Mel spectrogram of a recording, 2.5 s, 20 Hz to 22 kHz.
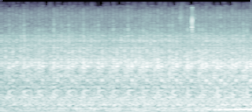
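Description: Up close, a Ford 2N tractor with a cultivator hitched runs loud and steady, its engine chugging with a slight knock and a small shift in tone near the end.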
